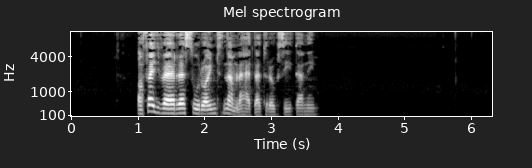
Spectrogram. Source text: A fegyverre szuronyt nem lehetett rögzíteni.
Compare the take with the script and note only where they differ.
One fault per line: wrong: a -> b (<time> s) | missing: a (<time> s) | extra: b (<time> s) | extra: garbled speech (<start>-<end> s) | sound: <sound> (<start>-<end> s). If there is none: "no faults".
no faults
